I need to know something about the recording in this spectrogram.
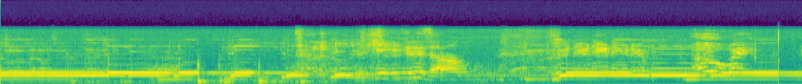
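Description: An instrument holds a steady two-note chord. It drops out in the middle and comes back for the last couple of seconds, with people talking over it.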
